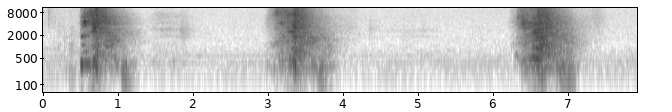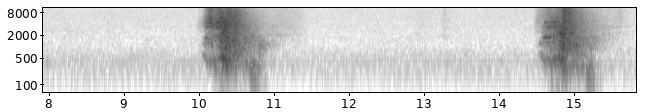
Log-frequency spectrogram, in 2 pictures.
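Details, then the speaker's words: Adult male sneezing repeatedly: five forceful, explosive sneezes in a row about three seconds apart, with eyes watering and nose streaming, in a quiet room with a faint steady hum. "This is a sneezing explosion. Not done. My eyes watering, my nose streaming. I'm still sneezing."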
